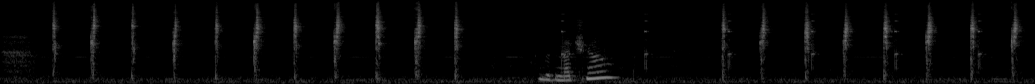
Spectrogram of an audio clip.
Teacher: the tongue function just as a valve so it's like this you can hear the little bursts of air as I release the T or release the K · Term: TK sound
